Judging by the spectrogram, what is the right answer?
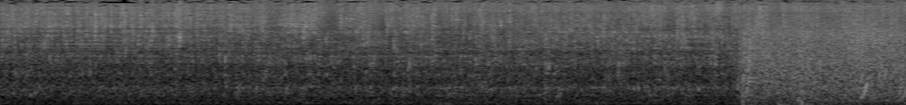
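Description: Whitewater rapids rushing and churning right beside an inflatable raft, a steady loud rush that swells about five seconds in.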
